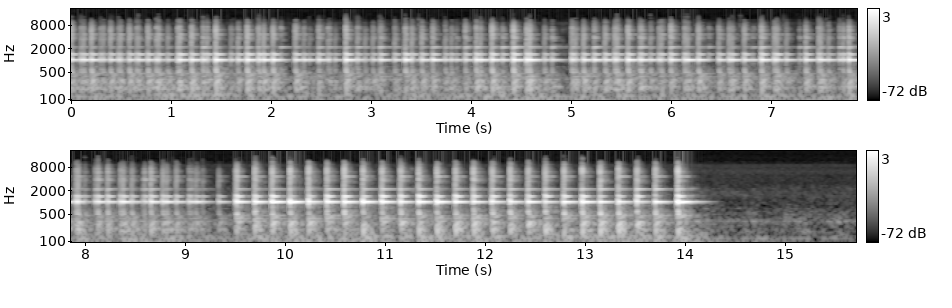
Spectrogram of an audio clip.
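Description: A hand rubbing across the face of a glass block, the skin catching and slipping on the glass so that the block rings in a rapid pulsing squeak at one fixed pitch, about eight to ten pulses a second. It pauses briefly twice, grows louder in the last stretch and cuts off suddenly near the end.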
